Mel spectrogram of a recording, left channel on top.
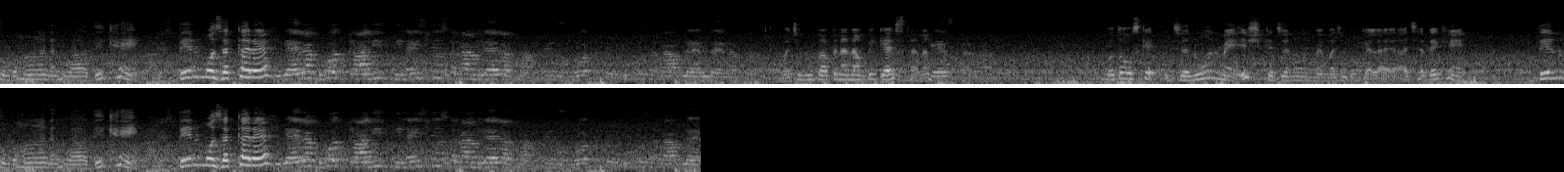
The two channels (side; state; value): right; drops out; at 7.1 s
